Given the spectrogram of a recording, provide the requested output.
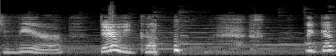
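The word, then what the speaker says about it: Vere: that okay I have it rhymes with near or near so it's Veer it's Veer there we go I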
